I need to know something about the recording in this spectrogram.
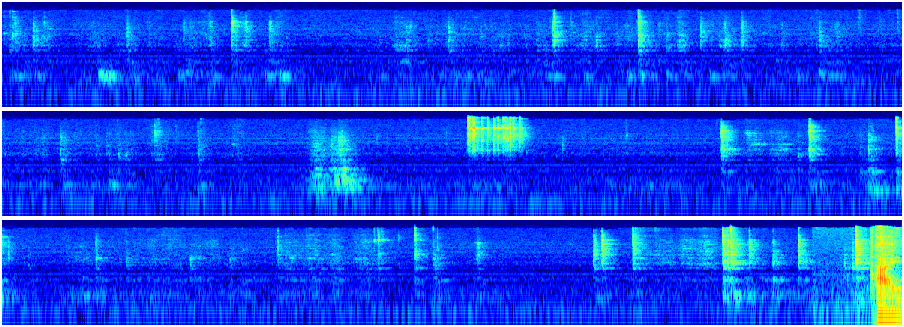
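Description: Faint, irregular metallic clicks and ticks of a ratchet with a Torx bit turning down the bolts of a steel access cover on a transmission case, with a brief scrape partway through.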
